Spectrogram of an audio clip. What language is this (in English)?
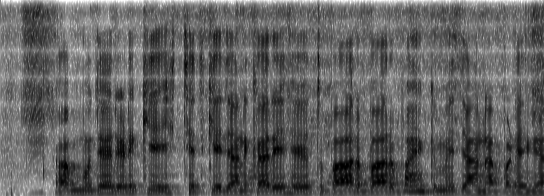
Hindi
